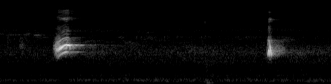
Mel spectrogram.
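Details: A Yellow-breasted Chat, a bird with varied chuckling, laughing and meowing sounds, gives two harsh, nasal notes about two seconds apart, the first longer and slurred, the second a short clipped chuck, described as a meow at the end.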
